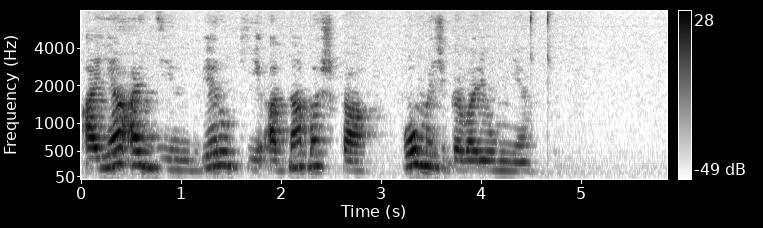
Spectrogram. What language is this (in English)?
Russian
